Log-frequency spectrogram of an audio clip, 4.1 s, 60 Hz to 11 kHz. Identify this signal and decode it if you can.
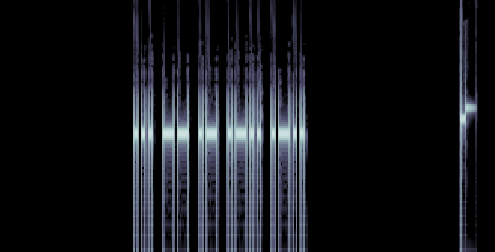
Morse code, heard as a keyed tone, about 40 wpm, 700 Hz. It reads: SMALL
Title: Top 200 Words 40wpm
